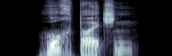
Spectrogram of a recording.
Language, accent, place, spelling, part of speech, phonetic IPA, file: German, Germany, Berlin, Hochdeutschen, noun, [ˈhoːxˌdɔɪ̯tʃn̩], De-Hochdeutschen.ogg
- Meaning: genitive singular of Hochdeutsch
